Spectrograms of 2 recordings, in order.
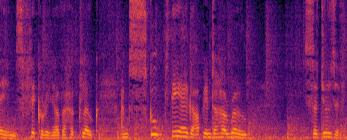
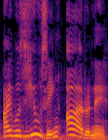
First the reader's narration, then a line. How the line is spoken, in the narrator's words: she said sharply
